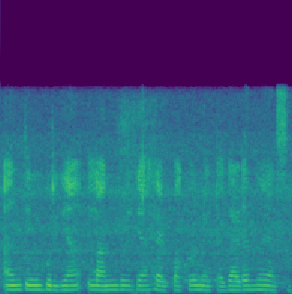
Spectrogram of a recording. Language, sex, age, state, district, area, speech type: Goan Konkani, female, 30-45, Goa, Sanguem, rural, spontaneous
